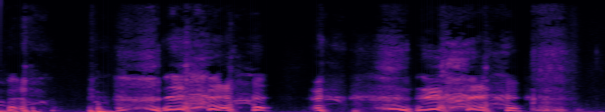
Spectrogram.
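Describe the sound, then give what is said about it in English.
Rough coughing in several raspy bursts, a few quick hacks at a time with short pauses between, loud and throaty with no other sounds around it, from a person with a Kumbu cough at camp. “Of this fucking kubu cough thing as well.”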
